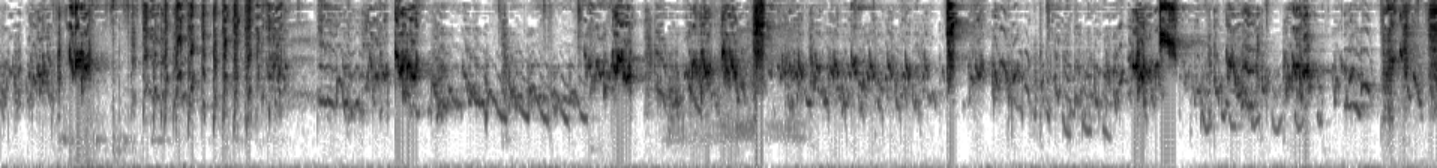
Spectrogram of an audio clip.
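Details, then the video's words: Budgies chattering as pets, a busy stream of scratchy squawks, ticks and brief rising whistles, in irregular bursts separated by short quieter gaps. "BUDGIE CHIRPING SOUNDS"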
